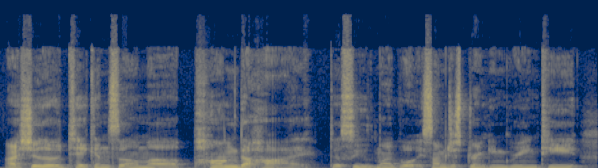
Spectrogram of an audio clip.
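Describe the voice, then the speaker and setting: A man's voice: lowish voice, fairly even intonation, normal speed, a little mellow. A young man teaching Chinese medicine in a casual live-stream review, rambling a bit with restarts, his voice tired after two hours of lecturing.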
